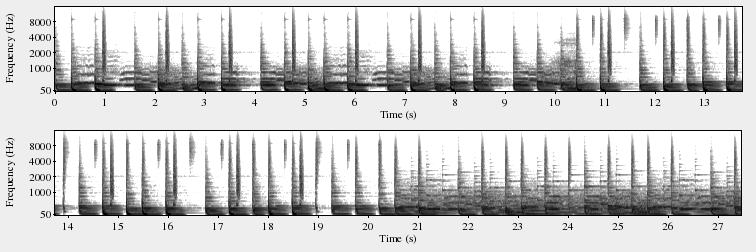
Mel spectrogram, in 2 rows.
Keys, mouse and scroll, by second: 0.3 BackSpace, 0.6 8, 21.3 double click, 25.1 shift+click, 27.0 shift+click.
